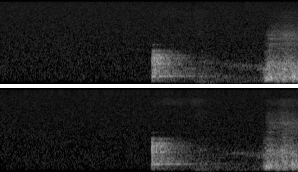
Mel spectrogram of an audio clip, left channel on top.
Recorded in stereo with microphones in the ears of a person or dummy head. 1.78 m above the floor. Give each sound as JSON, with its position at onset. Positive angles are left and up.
{"t": 1.5, "sound": "footsteps", "side_deg": -70, "distance_m": 5.0}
